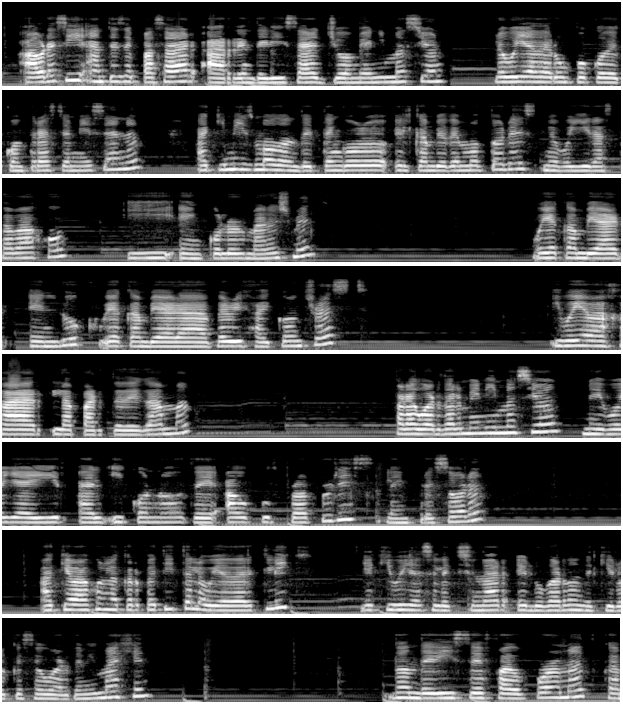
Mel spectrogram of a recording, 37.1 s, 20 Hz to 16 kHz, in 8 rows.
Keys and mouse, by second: 11.5 click, 14.3-17.3 drag, 17.3-21.0 drag, 25.8 click, 29.5 click, 36.9-37.1 drag.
